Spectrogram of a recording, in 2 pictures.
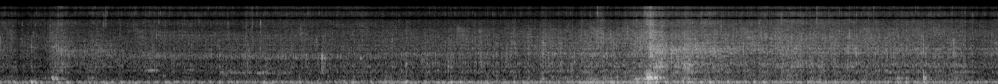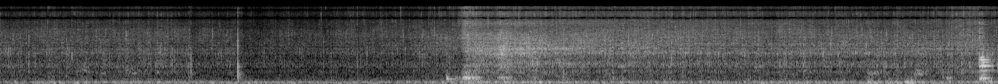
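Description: Stir-fried eel and ginger sizzling in a hot steel wok as a metal spatula scrapes and scoops it out, with louder swells of sizzling about six seconds in and again at about fifteen seconds, and a few sharp clinks of the spatula.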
